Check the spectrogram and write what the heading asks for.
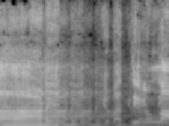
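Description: A man chanting, unaccompanied, in a long held note that fades about one and a half seconds in, with a new note starting just before the end.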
